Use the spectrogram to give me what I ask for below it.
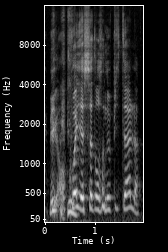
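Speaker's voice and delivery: high, loud, laughing delight; laughing excitement. Real, not acted. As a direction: laugh through it, thrilled. Loving the new weapon.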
